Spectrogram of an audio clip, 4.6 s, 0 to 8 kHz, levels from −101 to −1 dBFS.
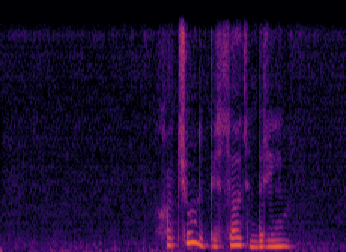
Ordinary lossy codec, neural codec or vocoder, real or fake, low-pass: none; codec, 16 kHz, 4 kbps, FreqCodec, smaller model; fake; 7.2 kHz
